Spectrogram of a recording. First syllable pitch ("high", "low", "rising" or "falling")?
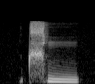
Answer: low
